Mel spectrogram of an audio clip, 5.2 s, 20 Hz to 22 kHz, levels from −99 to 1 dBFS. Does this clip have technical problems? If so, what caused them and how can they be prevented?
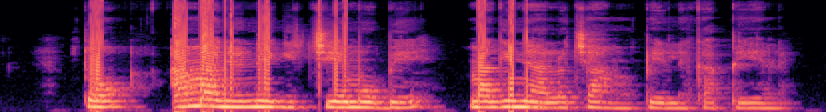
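Yes. In this speech clip, an integer overflow occurs three times: a gain or summing stage pushes samples past the largest representable integer, and instead of being limited they wrap round to the opposite sign. Each overloaded peak flips across the full range, producing harsh cracks far sharper than clipping, from 0.57 to 0.64 s (about 2 dB over), 1.09 to 2.17 s and 2.99 to 3.29 s (both about 5 dB over). Using saturating arithmetic or a limiter ahead of the fixed-point stage prevents this.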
